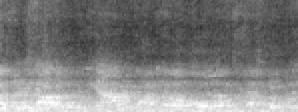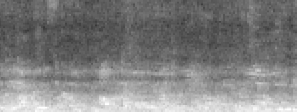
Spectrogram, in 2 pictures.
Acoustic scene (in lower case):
cafe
